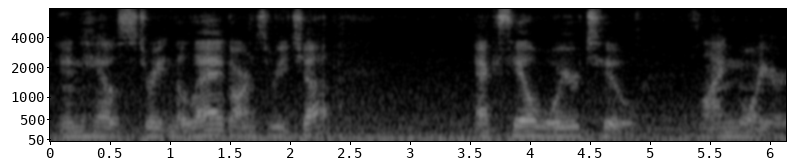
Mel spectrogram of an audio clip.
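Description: A man speaks at a fairly slow pace. Noticeable background noise runs underneath. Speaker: yoga instructor. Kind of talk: live-streamed outdoor yoga class cueing poses breath by breath. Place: waterside.

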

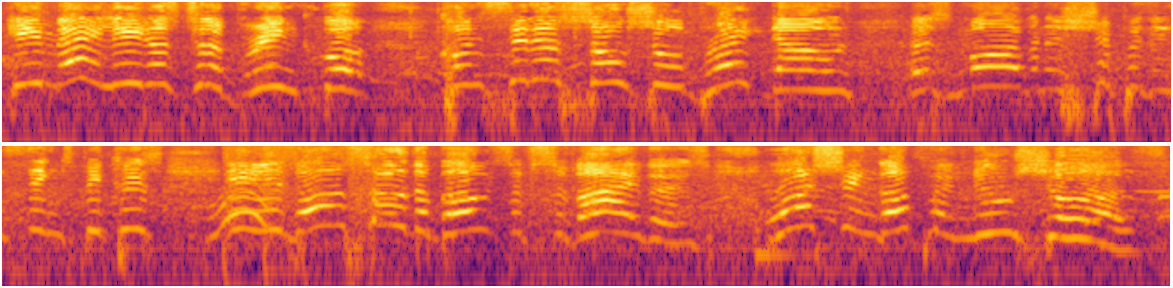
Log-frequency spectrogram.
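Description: Crowd noise fills the background. A woman speaks at a fairly slow pace. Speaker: spoken word poet. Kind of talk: protest poem performed at a rally. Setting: outdoors at a protest march. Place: street. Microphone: handheld.

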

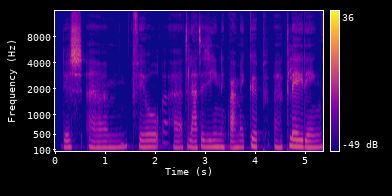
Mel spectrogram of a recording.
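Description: Against a quiet background, a woman speaks with a dark, mellow tone at a fairly low pitch. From Netherlands, Groningen; Netherlands. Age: 30s. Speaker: leadership coach and entrepreneur; leadership coach. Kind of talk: interview conversation. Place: studio. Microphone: studio mic.

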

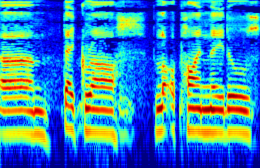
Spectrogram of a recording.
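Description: A man's voice, dry, with no echo. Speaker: hiker demonstrating a stove. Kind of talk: tutorial. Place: forest. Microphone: phone near.

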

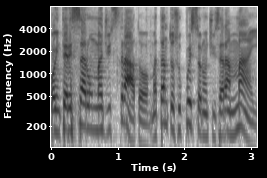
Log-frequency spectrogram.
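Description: A man speaks in an animated tone at a fairly quick pace. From Florence, Tuscany. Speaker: economics professor; panelist. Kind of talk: conference speech. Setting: stage with audience. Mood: ironic, polemical. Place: hall. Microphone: handheld.

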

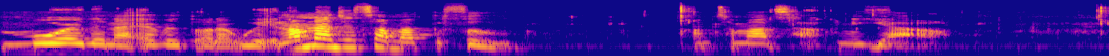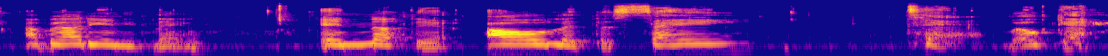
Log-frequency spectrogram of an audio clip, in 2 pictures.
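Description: With lively intonation and big swings in loudness, a woman speaks at a moderate pace, leaving long, frequent pauses. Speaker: food vlogger. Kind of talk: casual vlog chat. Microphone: phone near.

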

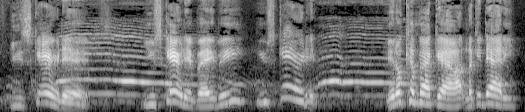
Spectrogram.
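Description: The woman's speech moves very slowly. Behind it sits noticeable background noise. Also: long, frequent pauses, big swings in loudness. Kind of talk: parent talking to toddler. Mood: warm, playful, laughing. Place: home room. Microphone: phone near.

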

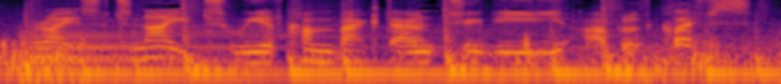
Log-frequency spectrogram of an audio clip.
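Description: A man is heard over loud music in the background. The sound is dry, with no echo. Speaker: outdoor vlogger. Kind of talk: casual vlog chat. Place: open country. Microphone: phone near.

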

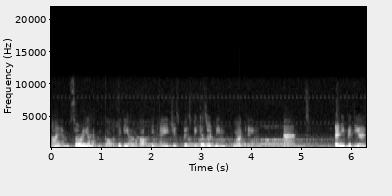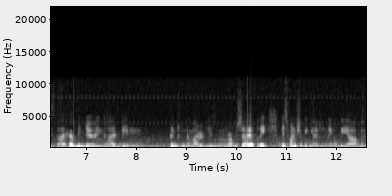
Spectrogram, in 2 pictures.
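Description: There is noticeable background noise. Over it, a woman talks at a fairly quick pace. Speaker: book reviewer. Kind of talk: casual book review to camera. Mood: chatty, self-deprecating. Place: home room. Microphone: webcam.

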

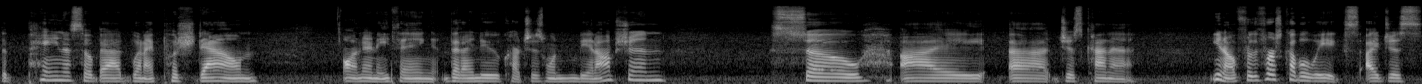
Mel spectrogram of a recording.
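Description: A woman speaks at a very slow pace with long, frequent pauses, her very deep, low pitch carrying ordinary variation and a bright, sharp tone, in a dry sound with no echo over light background noise. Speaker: vlogger giving health update. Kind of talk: casual vlog chat. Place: home room. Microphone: phone near.

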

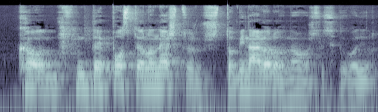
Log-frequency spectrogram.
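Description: A man at a fairly quick pace, with audible room echo around him. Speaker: host character. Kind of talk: scripted drama dialogue. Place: home room.

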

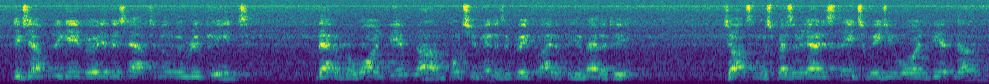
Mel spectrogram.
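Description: Through noticeable background noise, a man speaks very fast with fairly even intonation. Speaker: speaker. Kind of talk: public lecture. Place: hall. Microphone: old recording.

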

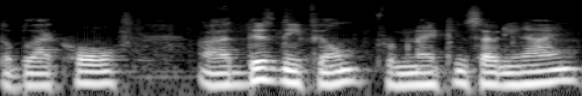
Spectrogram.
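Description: Fairly low male speech, pitch varying in an ordinary way. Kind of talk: casual show-and-tell commentary. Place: home room.

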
